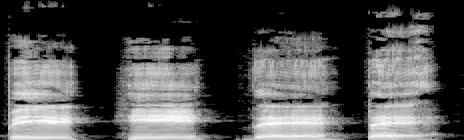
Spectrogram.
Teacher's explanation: The NEAR and SQUARE diphthongs become monophthongs, so we get beer, here, there, bare.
